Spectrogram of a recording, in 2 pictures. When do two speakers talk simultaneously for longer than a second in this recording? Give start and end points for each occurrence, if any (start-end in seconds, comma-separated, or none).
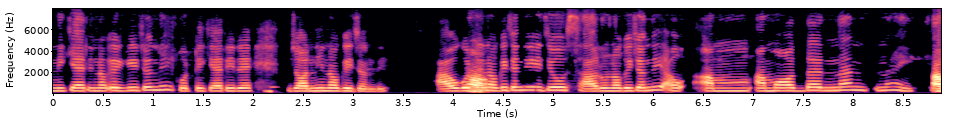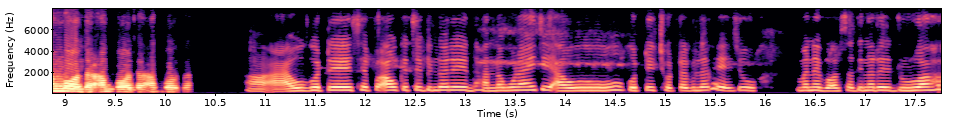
none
